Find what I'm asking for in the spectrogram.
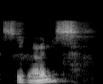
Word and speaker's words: pseudonymous: How do you say that word? – Pseudonymous.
